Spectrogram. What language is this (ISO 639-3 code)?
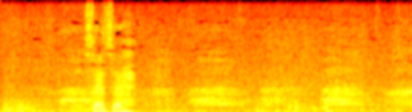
jpn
